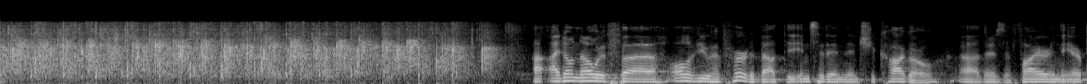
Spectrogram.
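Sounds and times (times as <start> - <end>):
audience applause: 0.0 - 5.2
speech: 5.3 - 10.8.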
